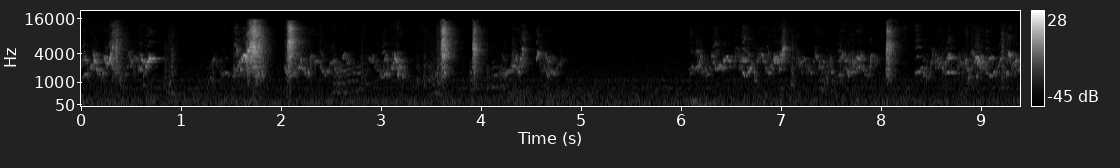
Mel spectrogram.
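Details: Caged budgerigars chattering during a kale bath, playing with kale and water: busy warbled chatter with loud sharp clicks and chirps in the first half, a short pause, then renewed chirping.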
